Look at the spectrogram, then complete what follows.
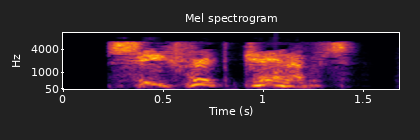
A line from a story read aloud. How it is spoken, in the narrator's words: Rutter gasped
